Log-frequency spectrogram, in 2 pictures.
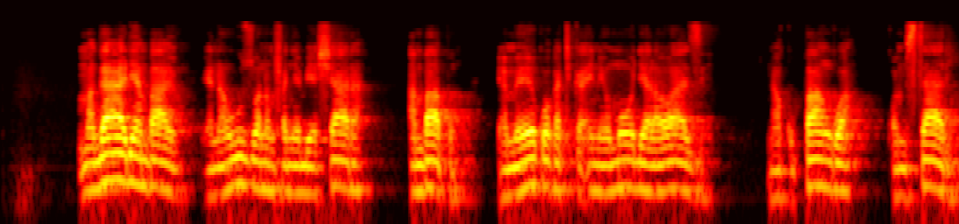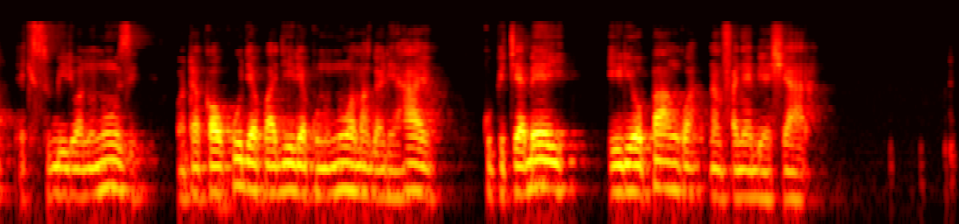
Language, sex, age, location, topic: Swahili, male, 18-24, Dar es Salaam, finance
